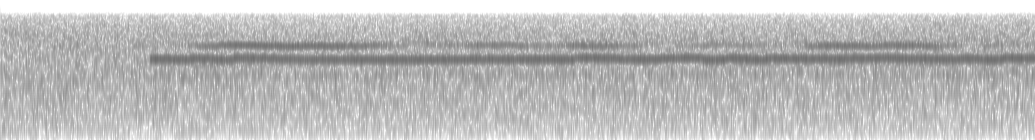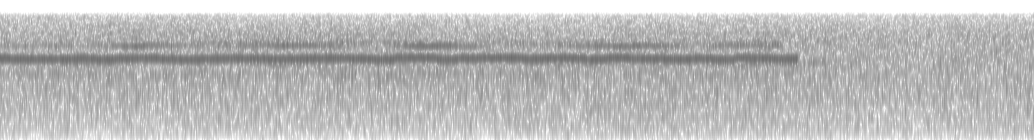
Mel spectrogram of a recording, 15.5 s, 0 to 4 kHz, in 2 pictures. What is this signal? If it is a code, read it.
FT8.
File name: IC-7100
